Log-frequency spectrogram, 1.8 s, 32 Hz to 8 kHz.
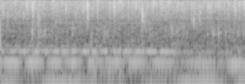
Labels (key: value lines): label: biophony, midshipman
recorder: SoundTrap 500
